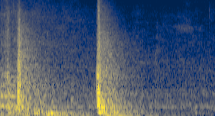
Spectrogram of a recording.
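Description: Dancers' boots stamp.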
